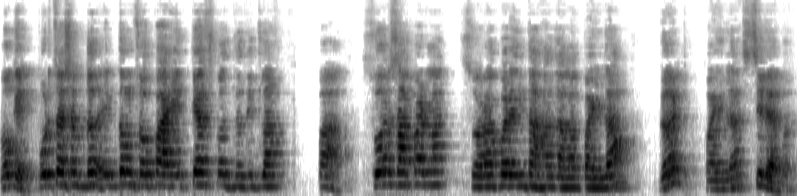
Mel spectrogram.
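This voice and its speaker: Man, Marathi accent, phonics lesson, repeats words slowly, high pitch, roomy echo. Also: steady tone, distant mic. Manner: slow, drawn-out syllables, repeats and drills words; asks questions and answers them himself. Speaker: teacher.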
